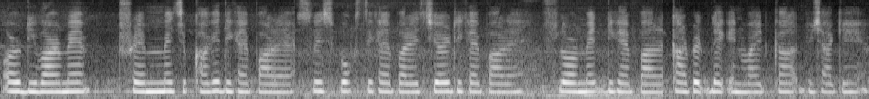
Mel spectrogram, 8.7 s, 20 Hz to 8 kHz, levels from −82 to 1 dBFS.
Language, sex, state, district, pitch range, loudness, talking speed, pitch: Hindi, female, Arunachal Pradesh, Papum Pare, 255-270 Hz, -14 LUFS, 240 wpm, 260 Hz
